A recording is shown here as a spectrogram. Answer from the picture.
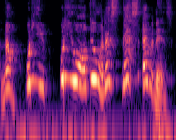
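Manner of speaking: very high, loud shrieking imitation; hammed-up screeching Nancy; mock Nancy yelling. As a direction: shriek in outrage over the mess. Voicing Nancy yelling at them.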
